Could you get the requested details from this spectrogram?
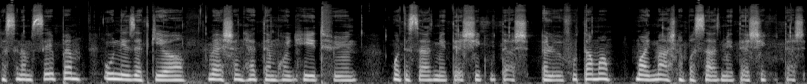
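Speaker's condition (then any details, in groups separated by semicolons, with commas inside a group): Deafness; congenital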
